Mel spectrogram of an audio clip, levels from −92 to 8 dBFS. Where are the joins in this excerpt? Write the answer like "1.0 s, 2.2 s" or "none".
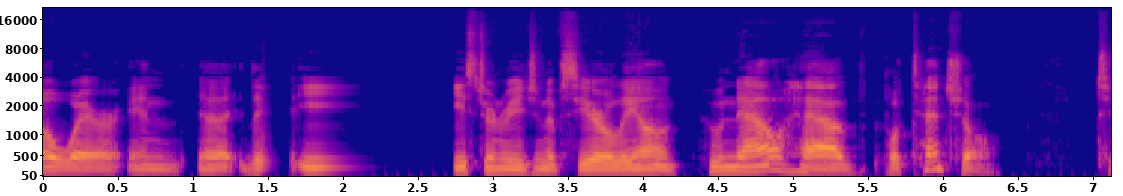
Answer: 1.6 s, 4.3 s, 5.6 s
